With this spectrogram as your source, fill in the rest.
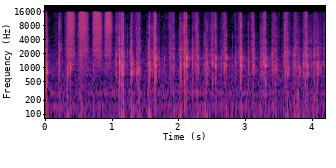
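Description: Long nails tap rapidly on a small cardboard Band-Aid box with a Mickey Mouse design. The result is a quiet, fast run of dry, papery clicks with a slight scratchy texture, and each tap dies away almost at once.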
